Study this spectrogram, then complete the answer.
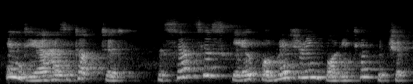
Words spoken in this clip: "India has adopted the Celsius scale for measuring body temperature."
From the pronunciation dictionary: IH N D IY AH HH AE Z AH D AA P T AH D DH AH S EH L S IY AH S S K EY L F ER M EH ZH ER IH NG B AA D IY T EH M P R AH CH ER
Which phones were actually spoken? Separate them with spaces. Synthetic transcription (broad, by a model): IH N D IY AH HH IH Z AH D AA P T AH D DH AH S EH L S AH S S K EY L F ER M EH ZH ER IH NG B AA D IY T EH M P R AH CH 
